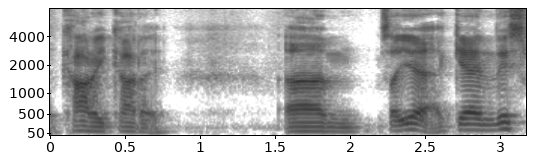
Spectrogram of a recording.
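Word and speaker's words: kare-kare: but number three or if you want to say in an English accent you probably say curry curry but it's spelled k-a-r-e then the same again so karikaru um so yeah again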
